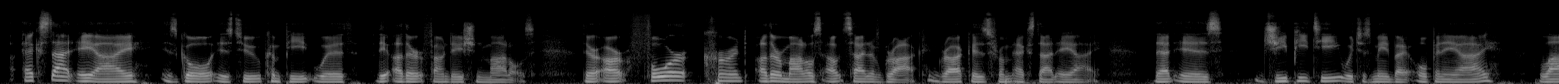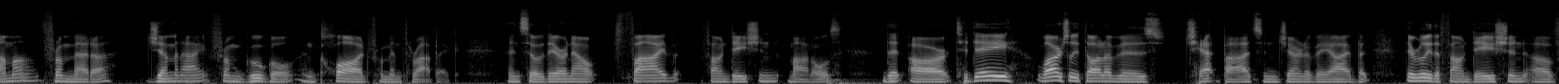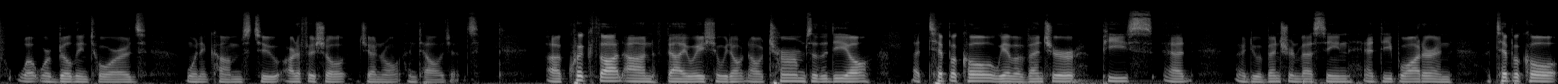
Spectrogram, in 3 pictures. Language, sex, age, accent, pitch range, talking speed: English, male, 40-59, American, 120-145 Hz, 140 wpm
